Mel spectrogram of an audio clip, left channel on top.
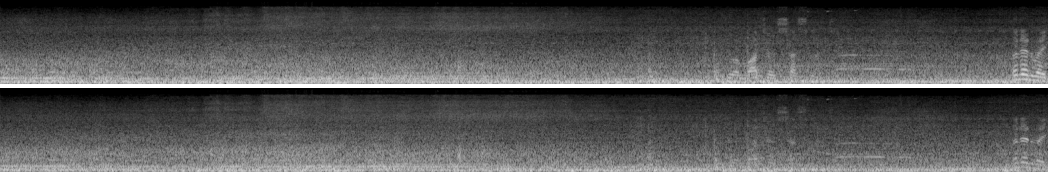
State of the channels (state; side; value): normal; both; correlation 0.63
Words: Do a water assessment. But anyway,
